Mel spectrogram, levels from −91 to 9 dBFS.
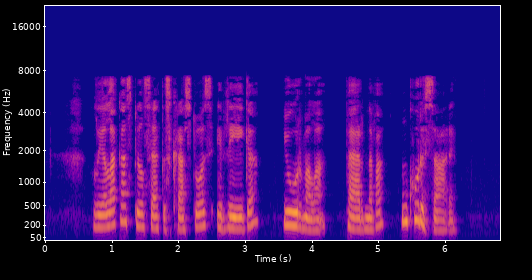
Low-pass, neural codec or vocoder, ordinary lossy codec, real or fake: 7.2 kHz; none; AAC, 48 kbps; real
